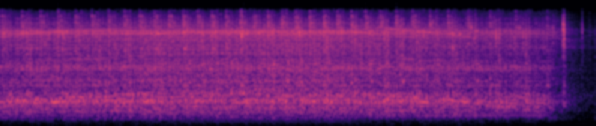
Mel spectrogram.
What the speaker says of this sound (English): I'm just straight stitching around the edge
